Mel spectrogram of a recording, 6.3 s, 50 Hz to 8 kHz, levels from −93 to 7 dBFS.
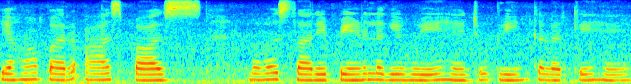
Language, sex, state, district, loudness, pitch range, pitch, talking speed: Hindi, female, Uttar Pradesh, Lucknow, -16 LUFS, 200-215 Hz, 205 Hz, 135 wpm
